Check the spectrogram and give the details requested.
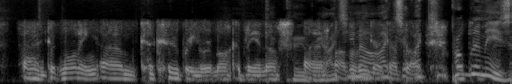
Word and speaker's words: Kirkcudbright: I didn't want to say, would you put in brackets how I pronounce that? Kakubri.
